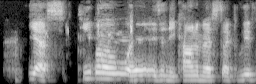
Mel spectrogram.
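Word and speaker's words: Tiebout: is a tibo sorting is that how to pronounce it correctly yes tibo is an economist I believe the paper was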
